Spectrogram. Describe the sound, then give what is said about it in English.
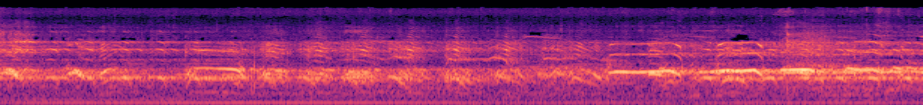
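A dense, overlapping chorus of seagulls squawking and crying continuously in a harbour at low tide, at moderate loudness, with a steady low hum running underneath throughout. “And although I am looking forward to my own bed a little bit due to the lack of seagull cacophony around its perimeter.”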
